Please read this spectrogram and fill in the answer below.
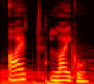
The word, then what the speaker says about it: Laigu: My name is Laigu.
